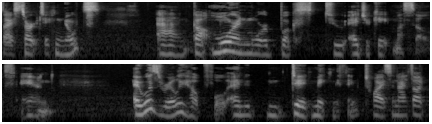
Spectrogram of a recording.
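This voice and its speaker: Breathy teenage girl in an earnest voicemail. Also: mid-range voice. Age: teens. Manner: earnest, halting, soft pauses. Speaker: caller leaving a voicemail. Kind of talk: personal testimony.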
